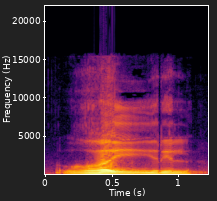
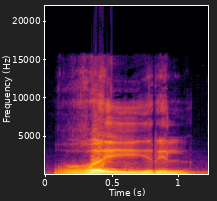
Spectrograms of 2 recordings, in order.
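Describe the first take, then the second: Both takes have the same delivery.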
